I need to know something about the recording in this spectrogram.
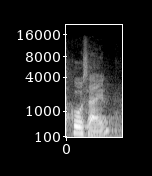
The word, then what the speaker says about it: cos: Then the other one is cosine, is also abbreviated as cos, COS, but pronounced as cosine.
